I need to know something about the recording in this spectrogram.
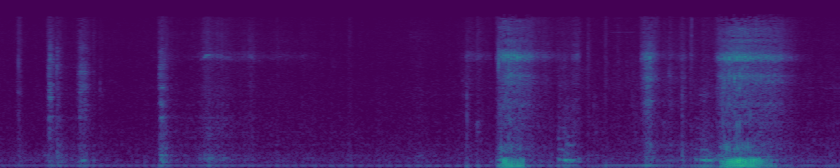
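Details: Female Australian Cattle Dog, a Blue Heeler, snoring while asleep on a chair indoors; quiet breathy rasps early on, then two louder rough snores about two seconds apart, over a steady low electrical hum.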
